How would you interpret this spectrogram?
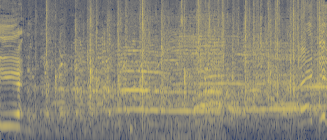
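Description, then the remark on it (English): A crowd breaks into sustained applause with scattered whoops and cheers for impeaching Donald Trump, steady and loud for several seconds, voices shouting over dense clapping. “Round of applause for impeaching that fucking asshole.”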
